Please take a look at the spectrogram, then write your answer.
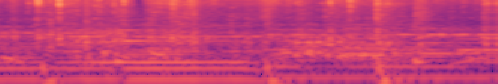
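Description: Young pigeon, a pied-headed, white-barred squab under two months old, cooing softly in a few low, rolling bursts against steady background noise.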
